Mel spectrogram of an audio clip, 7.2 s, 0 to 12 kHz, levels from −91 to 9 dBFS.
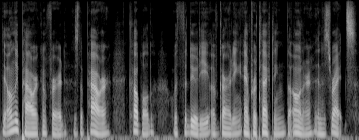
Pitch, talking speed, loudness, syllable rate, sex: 110 Hz, 165 wpm, -20 LUFS, 4.9 syllables/s, male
